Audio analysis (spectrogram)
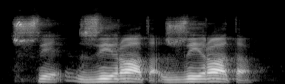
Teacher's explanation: Makhrajnya seperti shad, sa, mulutnya ke depan, sa, tapi lafadz hurufnya adalah zai. Jadi membaca dengan ismam.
